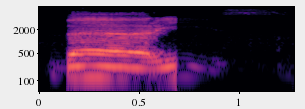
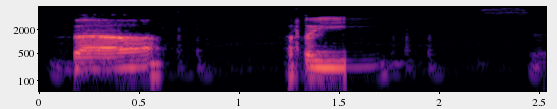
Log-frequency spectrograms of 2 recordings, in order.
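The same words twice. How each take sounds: First: Said in the usual way. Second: Very slow Paris, paused between ba and ri; Paris slowly syllable by syllable. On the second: Shown as a demonstration. Teacher showing the repeated letter in Paris, slowly syllable by syllable. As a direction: stretch and split Paris so ri stands alone. Word broken up to isolate ري.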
